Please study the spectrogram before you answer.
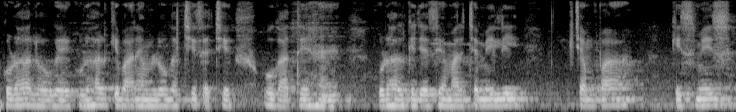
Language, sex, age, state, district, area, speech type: Hindi, male, 18-30, Uttar Pradesh, Bhadohi, urban, spontaneous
